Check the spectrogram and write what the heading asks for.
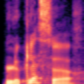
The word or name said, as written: le classeur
